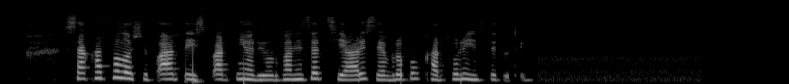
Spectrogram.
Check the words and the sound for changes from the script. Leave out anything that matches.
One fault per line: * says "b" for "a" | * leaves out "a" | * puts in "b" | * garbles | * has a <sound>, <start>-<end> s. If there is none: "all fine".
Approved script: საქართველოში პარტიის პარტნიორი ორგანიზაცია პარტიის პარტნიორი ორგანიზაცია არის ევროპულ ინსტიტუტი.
* leaves out "პარტიის პარტნიორი ორგანიზაცია"
* puts in "ქართული"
